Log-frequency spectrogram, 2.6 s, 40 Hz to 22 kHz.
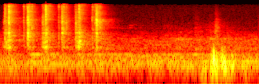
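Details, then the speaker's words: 44" Monte Carlo Designer Supreme II ceiling fan running on high, wobbling; sharp ticks about five or six a second as blades turn, then stop; ticking noise with wobble. "this one does wobble that as well you can hear some noise on it to similar noises the other one"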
